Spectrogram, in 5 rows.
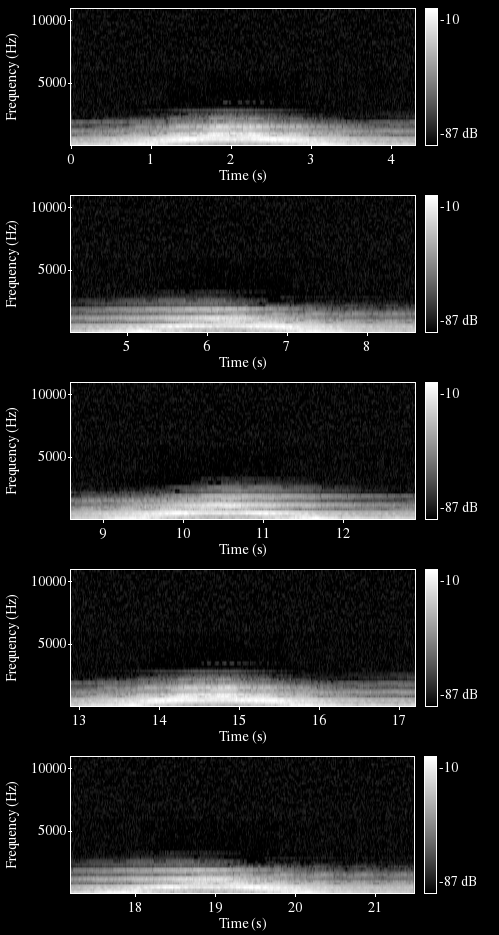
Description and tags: Forbidden Planet 4
A collection of Science Fiction sounds that reflect some of the common areas and periods of the genre. I hope you like these as much as I enjoyed experimenting with them.
Noise, Electronic, Spacecraft, Mechanical, Alien, Space, Machines, Futuristic, Sci-fi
